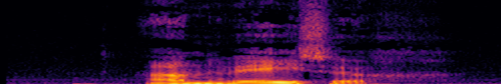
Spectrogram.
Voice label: "aanwezig", Dutch

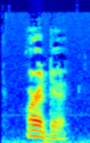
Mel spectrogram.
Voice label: "orde", Dutch

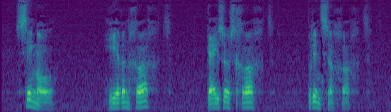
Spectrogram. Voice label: "Singel Herengracht", Dutch

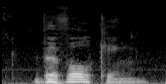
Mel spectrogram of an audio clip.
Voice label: "bewolking", Dutch

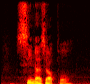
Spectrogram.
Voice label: "sinaasappel", Dutch

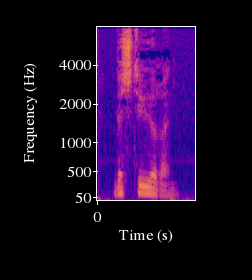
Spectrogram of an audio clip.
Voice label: "besturen", Dutch

